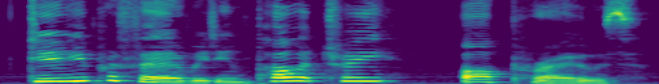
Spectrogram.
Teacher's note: The last case, number 5, in questions that offer choices. The speaker's voice rises on the first choice and falls on the last choice.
